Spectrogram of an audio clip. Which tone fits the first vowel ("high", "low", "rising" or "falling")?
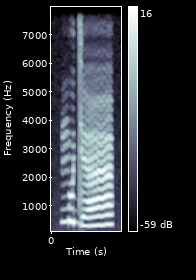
high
